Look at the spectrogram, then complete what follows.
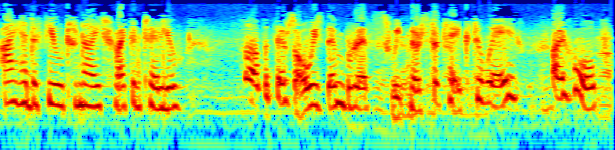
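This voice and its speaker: A woman's voice: on the high side, a little fast, gravelly. An actress playing an elderly, pious, chatty Irish cleaning woman in an old radio drama, talking in a fussy, motherly, lilting way. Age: older. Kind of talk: 1970s radio drama acting. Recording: muffled old radio broadcast, faint hiss.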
